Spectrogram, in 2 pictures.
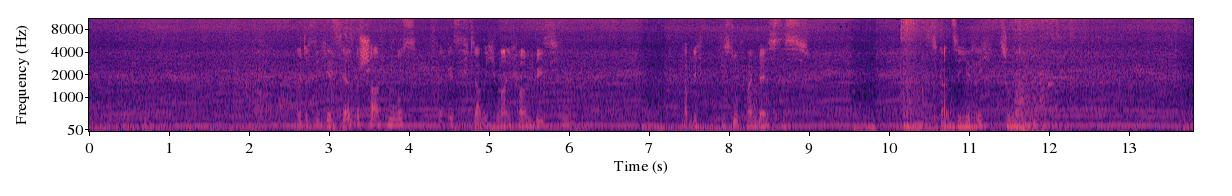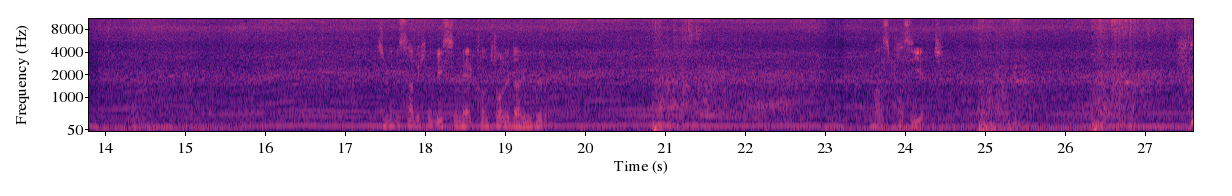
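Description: A race car engine roars steadily, its pitch rising and falling as it shifts gears.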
